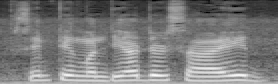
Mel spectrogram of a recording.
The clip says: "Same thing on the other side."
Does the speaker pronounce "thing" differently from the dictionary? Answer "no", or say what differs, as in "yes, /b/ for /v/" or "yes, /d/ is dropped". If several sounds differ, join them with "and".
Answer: yes, /t/ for /θ/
